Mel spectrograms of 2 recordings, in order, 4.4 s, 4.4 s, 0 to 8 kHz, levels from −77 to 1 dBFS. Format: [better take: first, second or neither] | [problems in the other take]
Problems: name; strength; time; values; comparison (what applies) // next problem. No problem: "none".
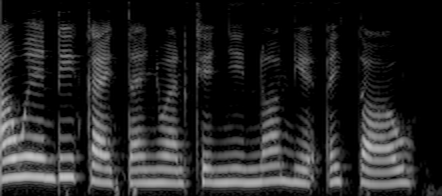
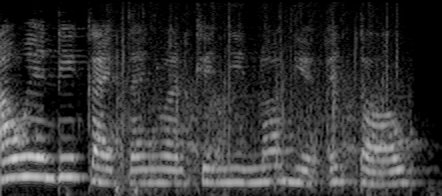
first | background sound (Run); 16 dB below the speech // room echo; dies away in 0.7 s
